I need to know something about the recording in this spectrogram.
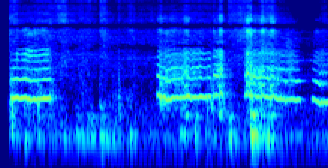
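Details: A pet otter makes cute noises while asking for treats: drawn-out whining squeals with stacked harmonics, in three bursts with short pauses between, over a steady background hum.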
